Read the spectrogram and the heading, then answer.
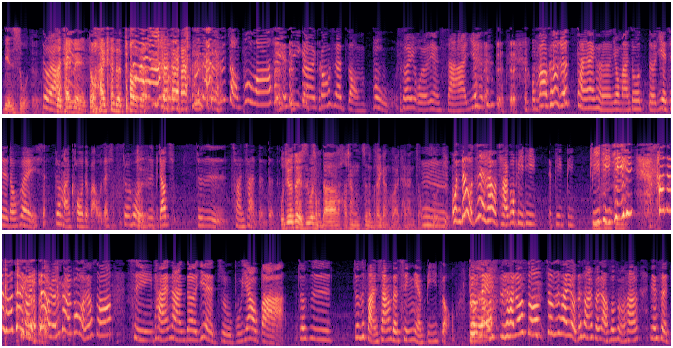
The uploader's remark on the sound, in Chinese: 因為是頻道草創時期，所以有雜音或是音質上的問題還請大家見諒。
